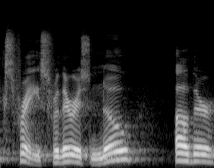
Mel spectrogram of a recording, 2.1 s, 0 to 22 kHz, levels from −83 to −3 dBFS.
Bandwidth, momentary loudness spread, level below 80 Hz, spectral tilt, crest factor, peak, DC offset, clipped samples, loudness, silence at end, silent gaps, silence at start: 10 kHz; 6 LU; -76 dBFS; -6.5 dB/octave; 16 dB; -4 dBFS; under 0.1%; under 0.1%; -21 LUFS; 0 s; none; 0.05 s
